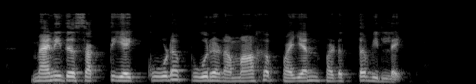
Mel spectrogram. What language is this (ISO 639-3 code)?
tam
